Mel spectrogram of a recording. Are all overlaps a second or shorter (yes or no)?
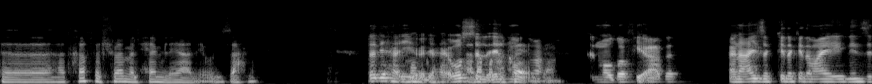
no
